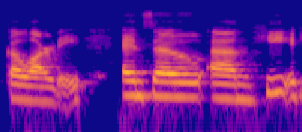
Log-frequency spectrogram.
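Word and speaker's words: Gagliardi: this is john and i think you say gallardy as i think i think that g is silent gilardi and so um he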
